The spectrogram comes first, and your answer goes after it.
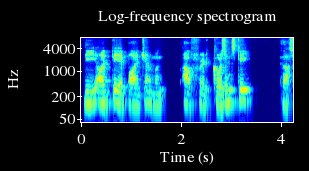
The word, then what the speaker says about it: Korzybski: territory it is the idea by gentleman alfred kozinski that's how you pronounce his name i think the only usefulness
